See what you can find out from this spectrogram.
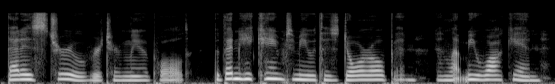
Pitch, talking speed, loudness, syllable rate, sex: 210 Hz, 215 wpm, -17 LUFS, 4.9 syllables/s, female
